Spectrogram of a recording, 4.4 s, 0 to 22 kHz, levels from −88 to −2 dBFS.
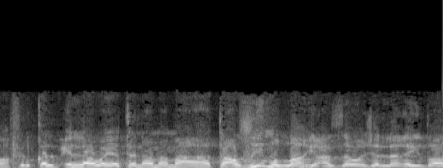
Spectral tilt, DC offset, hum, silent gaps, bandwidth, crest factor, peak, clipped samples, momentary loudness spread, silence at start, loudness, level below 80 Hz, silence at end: -5 dB/octave; 0.3%; none; none; 10.5 kHz; 12 dB; -6 dBFS; under 0.1%; 5 LU; 0 s; -19 LUFS; -58 dBFS; 0 s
